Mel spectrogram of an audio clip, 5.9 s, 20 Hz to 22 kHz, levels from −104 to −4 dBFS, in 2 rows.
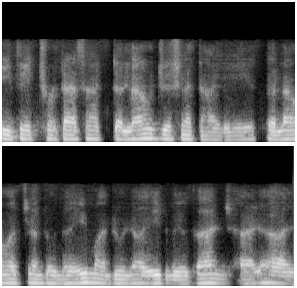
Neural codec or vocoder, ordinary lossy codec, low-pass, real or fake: codec, 16 kHz, 1.1 kbps, Voila-Tokenizer; none; none; fake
